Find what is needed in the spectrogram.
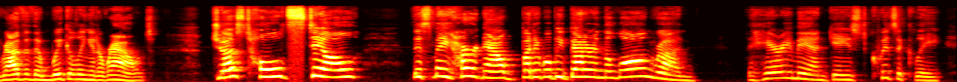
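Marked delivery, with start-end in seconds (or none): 2.1-7.0 steady him before the yank; reassuring boy. Acted. Boy reassuring the hairy man before pulling.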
